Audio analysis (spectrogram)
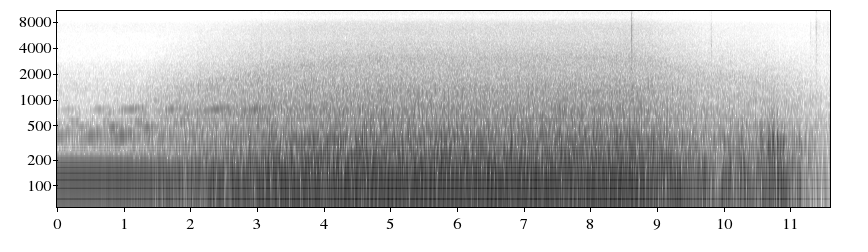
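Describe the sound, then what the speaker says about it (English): A 1971 Lakewood P23 Windsor metal-blade box fan starts up, its motor hum rising in pitch as the blades spin to speed into a steady, loud whooshing roar, close and alone. "It is a metal blade box fan."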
